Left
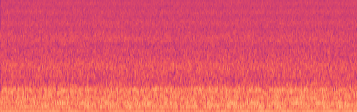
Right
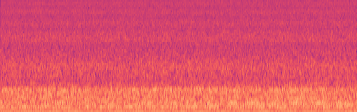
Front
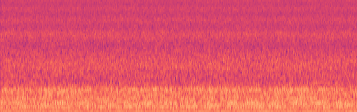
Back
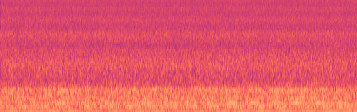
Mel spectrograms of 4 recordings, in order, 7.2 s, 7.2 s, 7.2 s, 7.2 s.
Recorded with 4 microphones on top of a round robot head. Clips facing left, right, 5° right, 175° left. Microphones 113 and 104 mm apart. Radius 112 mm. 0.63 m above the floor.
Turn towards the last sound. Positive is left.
No sound to turn to.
